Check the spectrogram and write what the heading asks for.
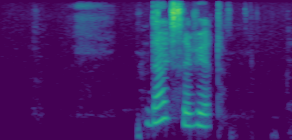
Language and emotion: Russian, neutral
